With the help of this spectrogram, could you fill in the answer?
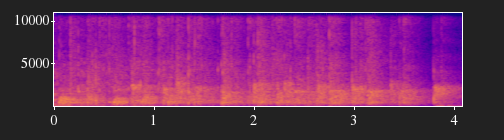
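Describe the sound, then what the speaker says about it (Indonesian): Students in a classroom clap together in a steady, close burst of applause lasting a few seconds, fairly loud and dense with no speech over it. "Tepuk tangan untuk kalian semua."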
